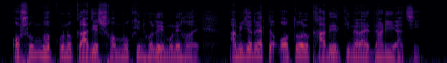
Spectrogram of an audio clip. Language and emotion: Bengali, sad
